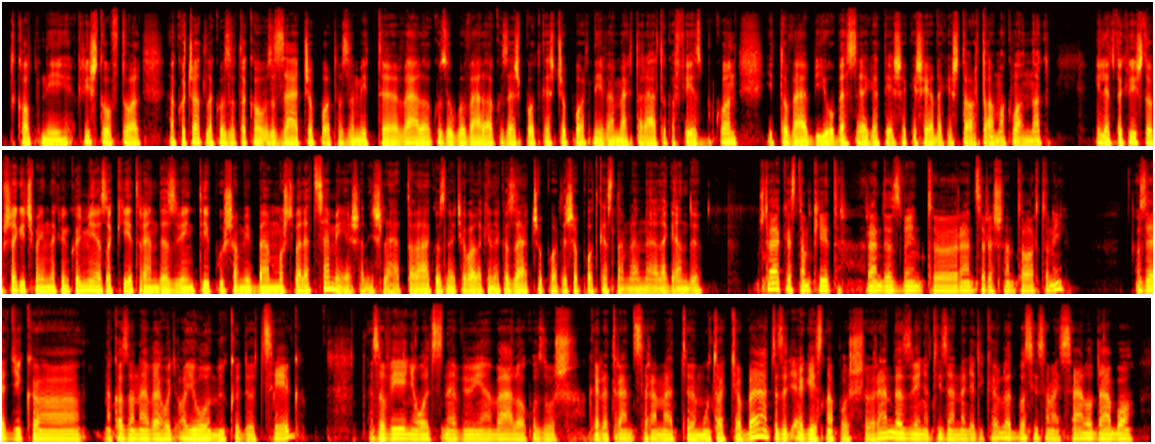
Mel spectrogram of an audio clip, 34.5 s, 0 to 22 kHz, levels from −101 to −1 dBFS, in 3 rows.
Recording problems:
none

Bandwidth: 17.5 kHz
